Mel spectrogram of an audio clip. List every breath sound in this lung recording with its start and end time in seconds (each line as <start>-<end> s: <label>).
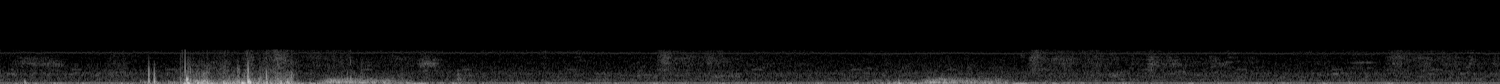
2.99-4.38 s: inhalation
8.72-10.42 s: inhalation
